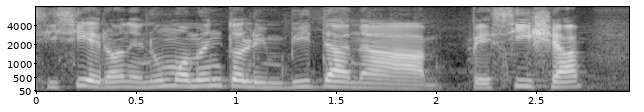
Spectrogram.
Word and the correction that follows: Pelliza: que es el siempre lo pronuncio mal, ¿cómo es, maestro? – Pelliza. – Pelliza, exactamente. Que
